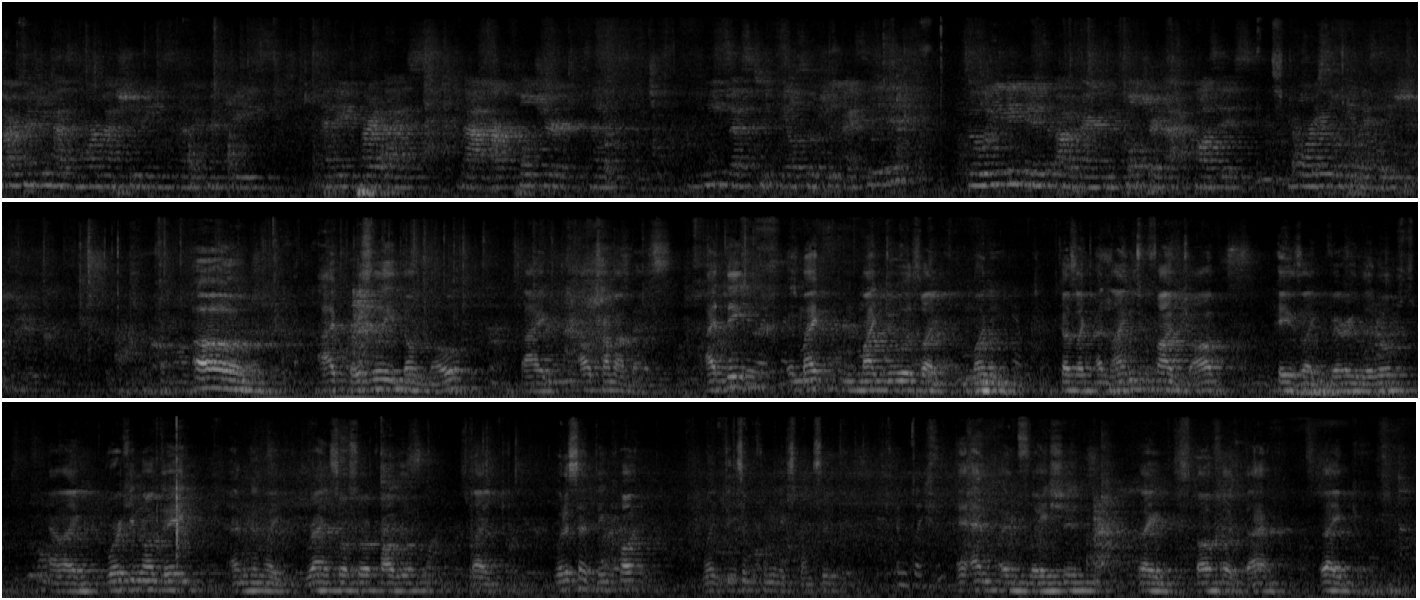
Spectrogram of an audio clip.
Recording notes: audio from our live event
